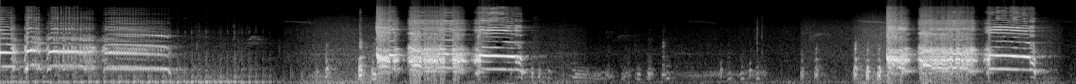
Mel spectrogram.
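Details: Crowing roosters, Vietnamese and American Sil chickens: an opening crow, then a loud broken crow in several pulses, a quiet stretch with scattered clucks, and a final loud pulsing crow.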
